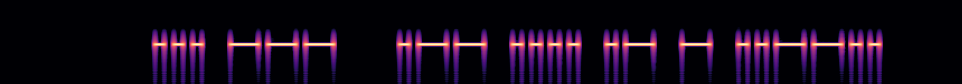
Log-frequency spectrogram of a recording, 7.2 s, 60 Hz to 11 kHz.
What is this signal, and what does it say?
Morse code, heard as a keyed tone, about 17 wpm, 700 Hz. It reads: SO WHAT?
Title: A Sound Of Thunder 17wpm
